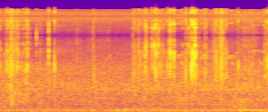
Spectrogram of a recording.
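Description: A plastic soft-bait bag being handled close to the microphone: scattered short crinkles and rustles over a low steady rumble.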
